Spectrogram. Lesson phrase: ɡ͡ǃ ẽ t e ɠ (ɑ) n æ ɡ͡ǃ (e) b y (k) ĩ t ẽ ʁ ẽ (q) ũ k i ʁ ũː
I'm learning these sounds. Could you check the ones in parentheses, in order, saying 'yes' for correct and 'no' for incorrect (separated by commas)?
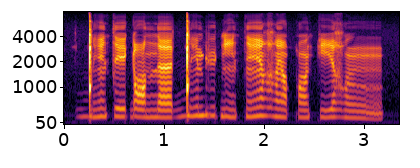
yes, no, no, yes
